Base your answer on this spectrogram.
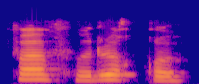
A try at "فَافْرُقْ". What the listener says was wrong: جی فف پہ کوشش کرے قلقلہ نہ نکلے ٹھیک ہے صرف قاف پہ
